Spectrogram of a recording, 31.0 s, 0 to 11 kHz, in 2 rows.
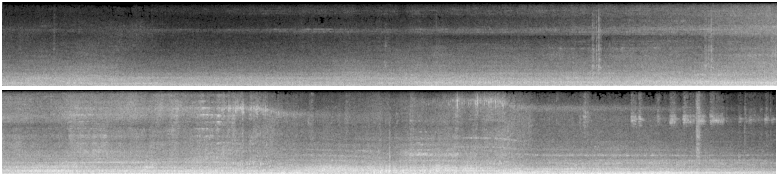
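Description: A pair of Colas Class 37 diesel locomotives, English Electric V12 engines, working a test train that approaches and passes at speed. The sound builds from about a quarter of the way in and is loudest over the last dozen seconds, engine noise mixed with wheel and rail noise.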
